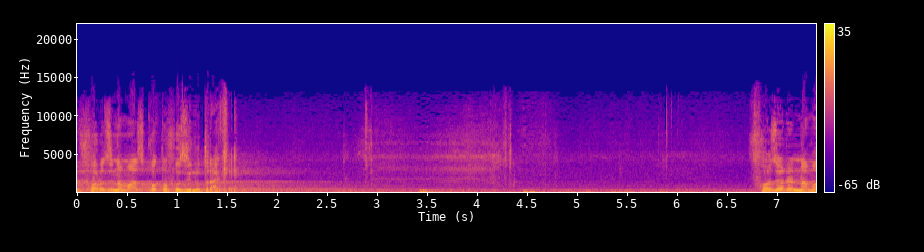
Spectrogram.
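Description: A man speaks with feeling into a microphone, pausing between phrases.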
